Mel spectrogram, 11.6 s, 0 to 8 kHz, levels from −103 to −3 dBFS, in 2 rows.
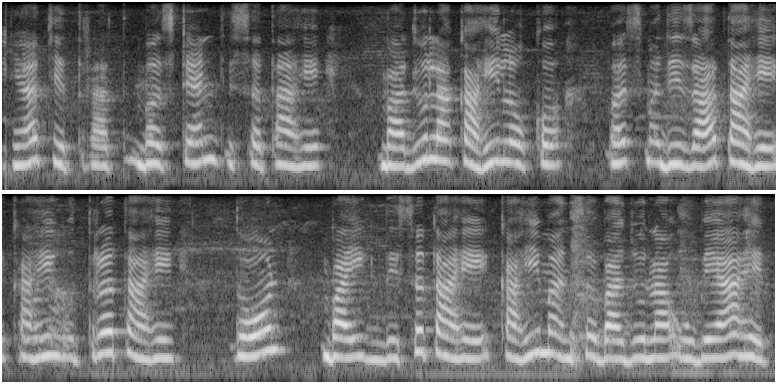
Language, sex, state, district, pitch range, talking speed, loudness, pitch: Marathi, female, Maharashtra, Aurangabad, 270-310 Hz, 130 wpm, -24 LUFS, 285 Hz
